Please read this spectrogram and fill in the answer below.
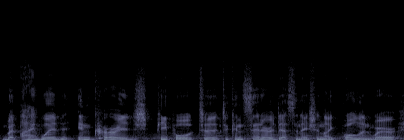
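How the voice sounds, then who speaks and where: A man's voice: mid-range voice, measured pace. An American man in his thirties, telling of his life abroad in an easygoing, enthusiastic way with small restarts. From United States. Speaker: documentary subject, immigrant. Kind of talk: documentary voice-over and casual chat. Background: music.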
